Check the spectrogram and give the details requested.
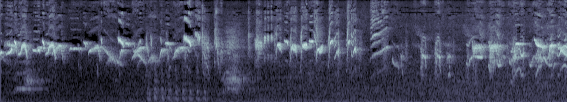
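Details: Black-throated laughingthrush delivering unbroken tutor song for training other songbirds: continuous chattering whistles with quick up-and-down inflections, a brief lower rattling patch midway, then dense high warbling to the close.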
